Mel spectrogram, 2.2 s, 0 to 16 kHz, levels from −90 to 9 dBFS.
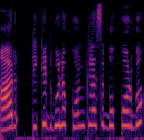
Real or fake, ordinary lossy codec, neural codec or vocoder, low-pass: fake; none; codec, 44.1 kHz, 7.8 kbps, DAC; 14.4 kHz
